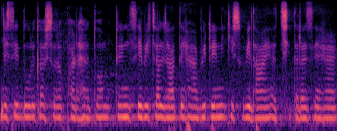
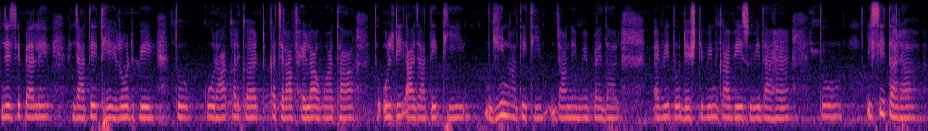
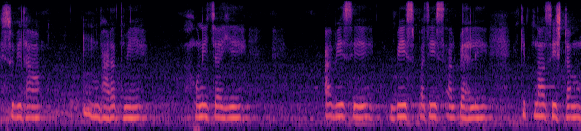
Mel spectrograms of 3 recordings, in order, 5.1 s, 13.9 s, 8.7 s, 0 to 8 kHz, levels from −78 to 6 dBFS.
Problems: none marked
